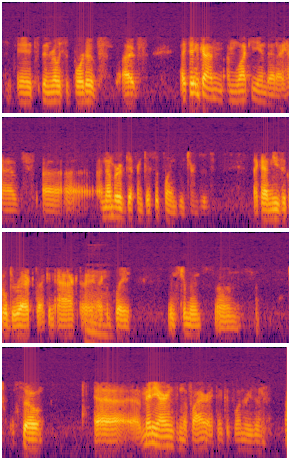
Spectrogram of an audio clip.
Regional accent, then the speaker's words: Toronto, Ontario, Canada; moved away; That's right. Yeah, I grew up in Toronto.

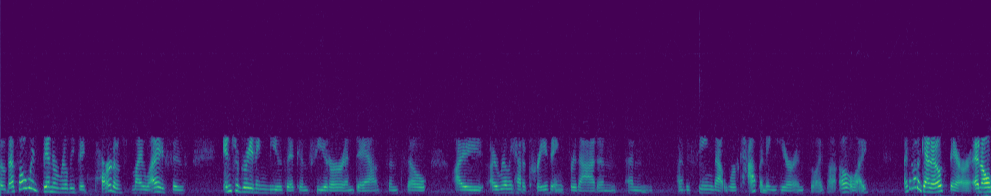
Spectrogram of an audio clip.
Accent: Canada; born there; I was born in Canada. You know, my parents' first language is Mandarin, but my Mandarin is quite weak. English is actually my strongest language.

